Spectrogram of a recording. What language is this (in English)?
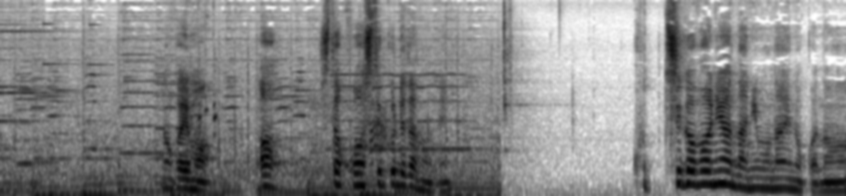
Japanese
